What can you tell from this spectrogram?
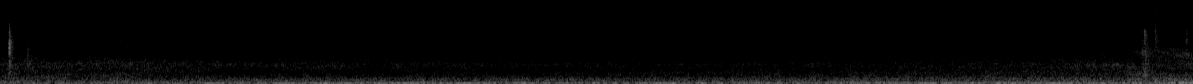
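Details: Quiet outdoor background of low rumbling noise with a few faint clicks and no animal calls heard.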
